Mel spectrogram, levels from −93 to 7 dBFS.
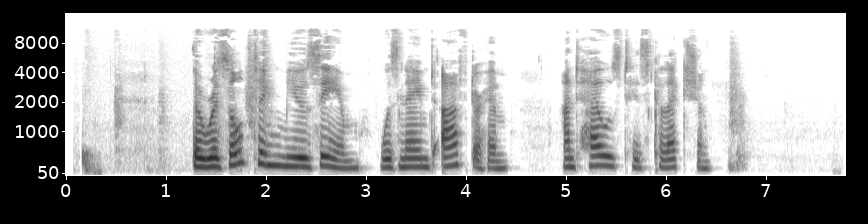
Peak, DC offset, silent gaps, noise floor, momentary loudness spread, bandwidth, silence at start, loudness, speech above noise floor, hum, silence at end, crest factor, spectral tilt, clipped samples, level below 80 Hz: -2 dBFS; under 0.1%; none; -76 dBFS; 20 LU; 11.5 kHz; 0.15 s; -22 LUFS; 54 dB; none; 1.05 s; 22 dB; -6 dB/octave; under 0.1%; -68 dBFS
